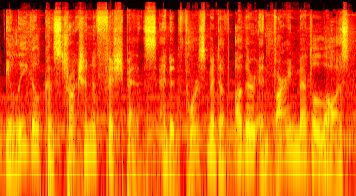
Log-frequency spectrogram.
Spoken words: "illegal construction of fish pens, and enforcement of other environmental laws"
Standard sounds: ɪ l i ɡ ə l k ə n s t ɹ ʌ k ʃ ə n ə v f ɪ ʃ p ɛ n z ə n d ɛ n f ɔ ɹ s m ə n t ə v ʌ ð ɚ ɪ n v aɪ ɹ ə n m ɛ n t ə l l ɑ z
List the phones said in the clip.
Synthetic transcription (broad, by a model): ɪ l i ɡ l k ə n s t ɹ ʌ k ʃ ə n ə v f ɪ ʃ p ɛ n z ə n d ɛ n f ɔ ɹ s m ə n t ə v ʌ ð ɚ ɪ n v aɪ ɹ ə n m ɛ n t l l ɑ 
